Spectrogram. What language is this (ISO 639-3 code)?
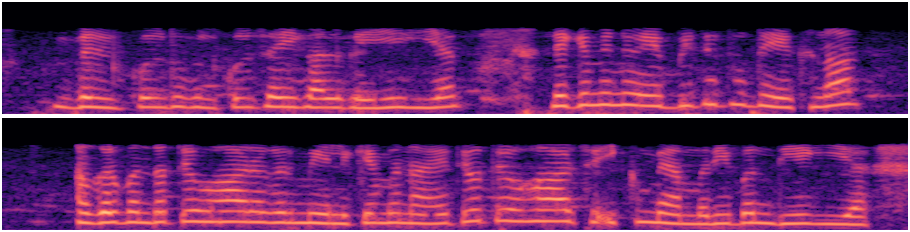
pan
